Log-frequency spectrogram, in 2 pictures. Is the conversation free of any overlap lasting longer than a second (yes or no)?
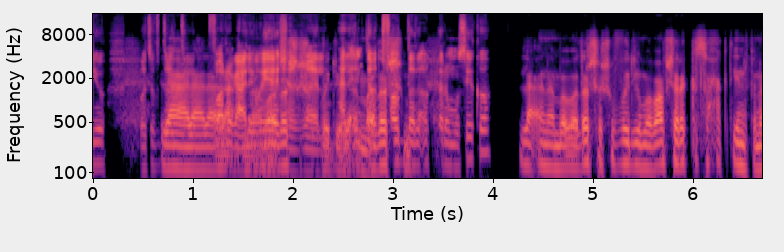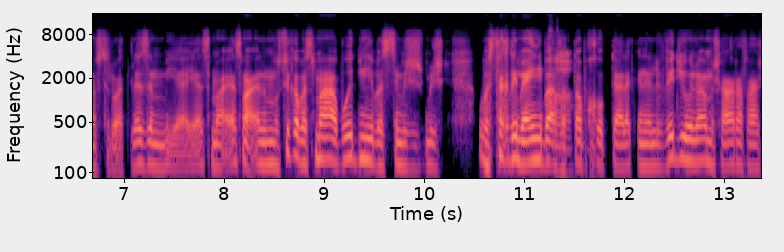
no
